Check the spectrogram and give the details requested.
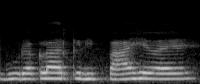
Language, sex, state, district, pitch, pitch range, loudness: Chhattisgarhi, female, Chhattisgarh, Bilaspur, 255 Hz, 255-270 Hz, -20 LUFS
